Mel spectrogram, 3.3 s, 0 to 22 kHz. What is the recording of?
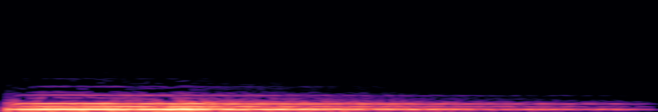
rnd moan2
Organic moan sound
Outdoors, Atmosphere, Creepy, Ambience, Horror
